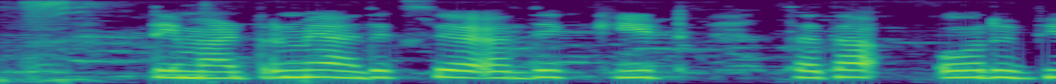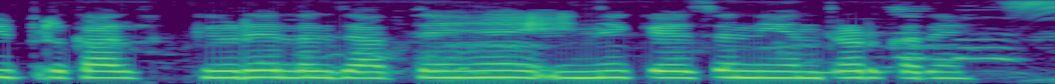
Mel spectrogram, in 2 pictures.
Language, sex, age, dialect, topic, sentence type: Hindi, female, 18-24, Awadhi Bundeli, agriculture, question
